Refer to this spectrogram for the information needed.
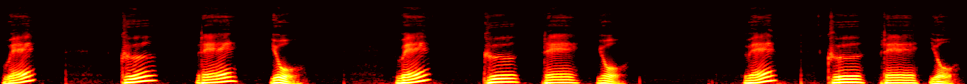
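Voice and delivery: slow, word by word; slow careful repetition. Shown as a demonstration. Teacher drilling learners slowly. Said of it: "A little faster".

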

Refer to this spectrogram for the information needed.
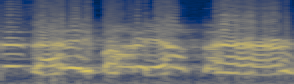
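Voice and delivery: high, loud mock-desperate call; crying out desperately. Man hanging from cliff calls to God, crying out. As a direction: call up for rescue in comic panic. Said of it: "he cries out to God".

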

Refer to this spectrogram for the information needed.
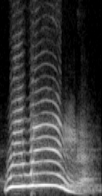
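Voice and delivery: bursting with joy; excited. Real, not acted. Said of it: "That's why I get excited".

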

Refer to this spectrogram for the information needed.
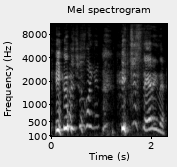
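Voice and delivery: high, loud laughing delivery; real laughter breaking through the words. Real, not acted. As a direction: tell it while cracking up. Cracks up telling the story.

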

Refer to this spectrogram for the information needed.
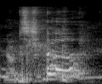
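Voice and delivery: high laughing retraction. Real, not acted. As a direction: laugh while taking it back. GM laughing after joke.

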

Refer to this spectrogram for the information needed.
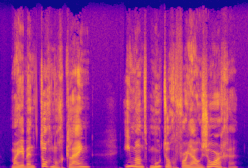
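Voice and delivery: high-pitched, insistent woman character; concerned woman. A narrator's reading. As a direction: press the child in a lifted woman's voice. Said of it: "zei een vrouw".

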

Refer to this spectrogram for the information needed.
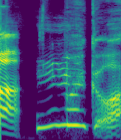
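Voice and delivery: slow, drawn-out disbelief; stunned. Real, not acted. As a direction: react as if you can't believe it. Reacting to a shocking moment.

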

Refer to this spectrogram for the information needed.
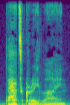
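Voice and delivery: soft, whispered appreciation; hushed aside. Real, not acted. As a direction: savour it under your breath.

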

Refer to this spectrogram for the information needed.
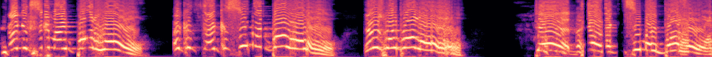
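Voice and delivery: put-on high, loud, thrilled little boy calling out; excited kid voice. Son shouting to dad from the bathroom, high excited kid voice. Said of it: "I hear Bubs in the bathroom going".

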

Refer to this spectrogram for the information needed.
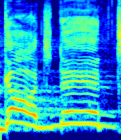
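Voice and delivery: high, mock-distraught wife; upset wife. Wife answering her husband on the couch, mock upset. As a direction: imitate a wailing woman, pitched high. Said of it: "She's upset".

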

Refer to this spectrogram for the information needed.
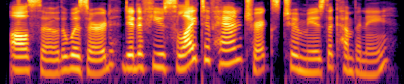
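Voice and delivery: ordinary delivery

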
